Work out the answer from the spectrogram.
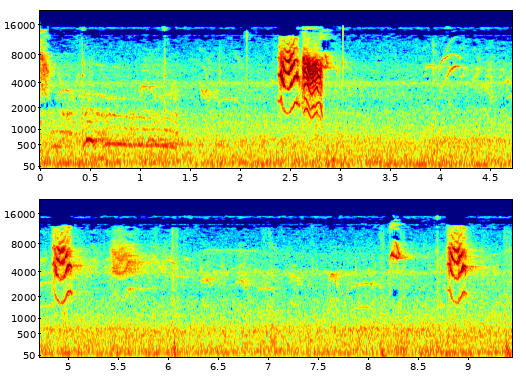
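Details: Female double-collared seedeater calling to excite males for singing contests: loud, sharp, high chirps that sweep steeply downward, given singly or in quick pairs every two to three seconds, with softer faint notes between.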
